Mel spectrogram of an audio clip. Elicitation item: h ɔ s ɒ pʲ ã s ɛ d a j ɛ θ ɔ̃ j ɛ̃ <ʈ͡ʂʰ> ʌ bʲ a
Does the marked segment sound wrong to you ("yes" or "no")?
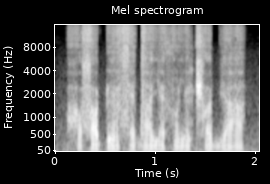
yes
